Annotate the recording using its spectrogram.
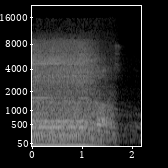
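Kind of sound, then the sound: household object, robot vacuum cleaner running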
